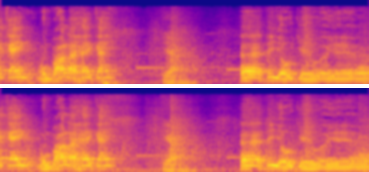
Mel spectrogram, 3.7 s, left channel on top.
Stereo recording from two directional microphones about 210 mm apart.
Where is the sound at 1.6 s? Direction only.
10° left (ahead or behind).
